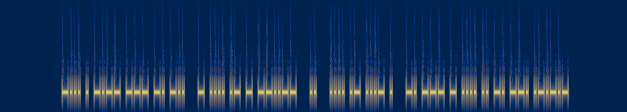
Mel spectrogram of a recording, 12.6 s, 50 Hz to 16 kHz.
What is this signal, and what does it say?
Morse code, heard as a keyed tone, about 30 wpm, 700 Hz. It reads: BEYOND THAT, I HAVE NOTHING.
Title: Sentences from Top 1000 Words - Review Part 6 - 30wpm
